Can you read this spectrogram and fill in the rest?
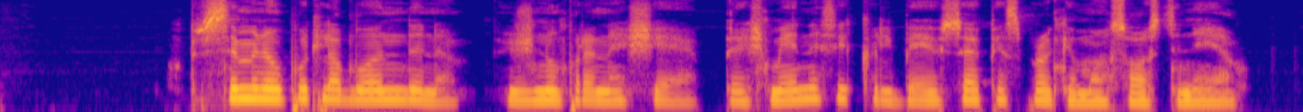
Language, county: Lithuanian, Kaunas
